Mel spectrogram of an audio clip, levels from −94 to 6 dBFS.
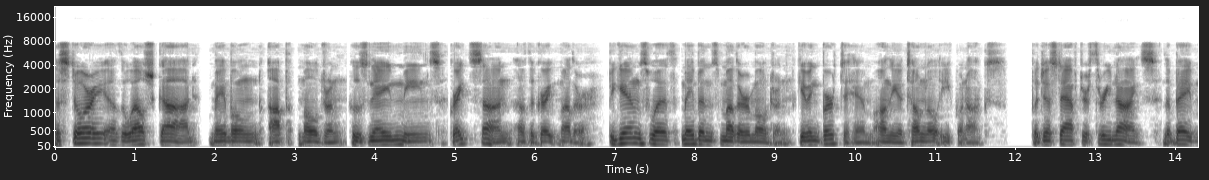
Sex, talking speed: male, 160 wpm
